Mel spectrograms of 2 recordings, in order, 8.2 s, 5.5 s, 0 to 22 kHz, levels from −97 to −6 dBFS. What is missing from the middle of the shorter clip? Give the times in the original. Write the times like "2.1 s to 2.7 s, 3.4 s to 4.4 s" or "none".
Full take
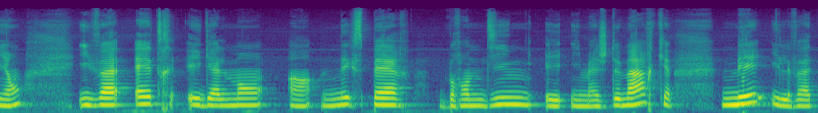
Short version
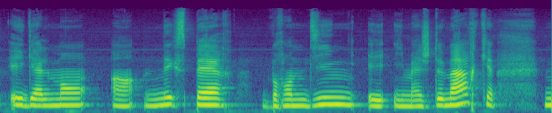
none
